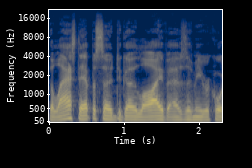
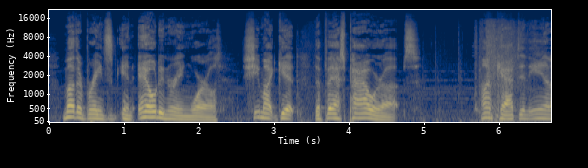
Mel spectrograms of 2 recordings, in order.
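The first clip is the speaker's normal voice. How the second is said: bad, high-pitched put-on cartoon hero voice; 5 semitones higher than usual. Playing Elden Ring, the streamer pretends to be Captain N, bad Captain N impression. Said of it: "doing a bad Captain N impression".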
